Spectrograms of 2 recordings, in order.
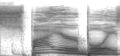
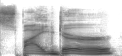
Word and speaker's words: Spire Boys: a real spider boy you said it wrong it's Spire boys not spider Spire boys bro you already failed you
